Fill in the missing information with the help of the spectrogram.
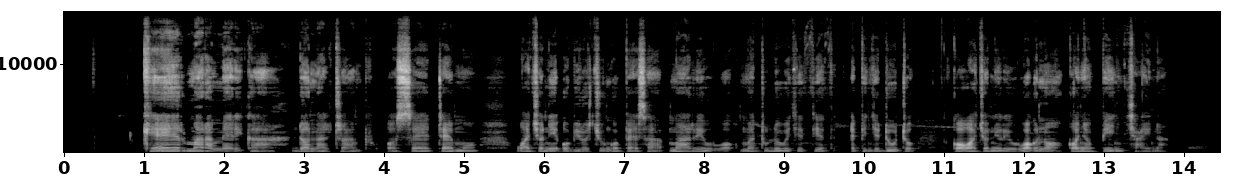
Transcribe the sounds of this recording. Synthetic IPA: kʰeɾmaɾamɛɾɪkadɔnaldtɾampɔ̰sɛtɛmɔwat͡ʃɔnɪʔobiɾot͡ʃṵŋɡopɛsa̰maɾɪwɾwɔkmatulowet͡ʃet̪jet̪epiɲd͡ʒeduto | kɔwat͡ʃɔnɪɾɪwɾwɔknɔkɔɲɔpɪɲt͡ʃaɪnʔa̰

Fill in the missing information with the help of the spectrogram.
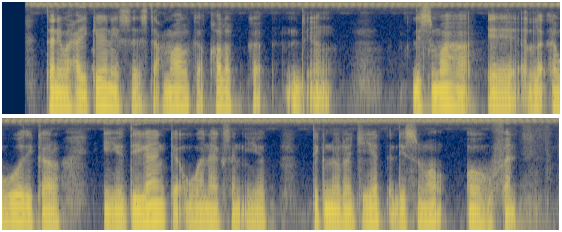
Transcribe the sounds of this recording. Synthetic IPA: t̪ʰɐnɪwɑħɑjkʰɛːnɛjsaɪst̪ʰɪ̰ʕmaːlkʰɐ̰qʰɑlɐb̚kʰɐ̰ | ɖɪsmɐɦɐɛːlɐ̰ʔɐwɔːðɪkʰɐɾɔ | ijɔd̪ɛːɣaːŋkʰɐ̰wɐnaːɡsɐnḭjɔ | t̪ʰɛknɔlɔt͡ʃɪjɐd̪ɖɪsmɔʔɔːhʊfɐn

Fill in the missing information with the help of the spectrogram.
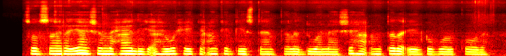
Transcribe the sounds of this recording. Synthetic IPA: sɔːsaːɾɐjaːʃɐmɐħaːlɪɣɐʔɐɦɛwɑħɑjɡɐʕɑŋkʰɐɡɛjst̪ʰaːŋkʰɐlɐd̪ʊwɐnaːʃɐɦɐʔʊnt̪ʰɐðɐ̰ʔɛːɡɔɣɔlkʰɔːðɐ

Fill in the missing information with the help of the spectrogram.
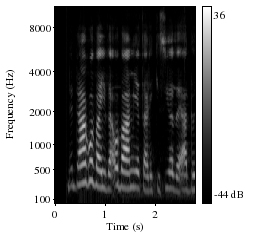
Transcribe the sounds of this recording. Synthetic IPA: nedaːɣoðaiðaʔoðamiɛtaɾekisjɔðɛado

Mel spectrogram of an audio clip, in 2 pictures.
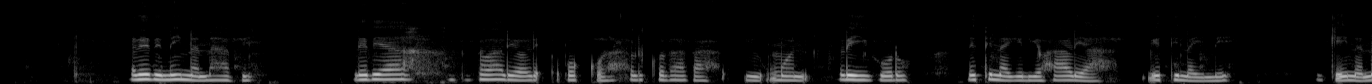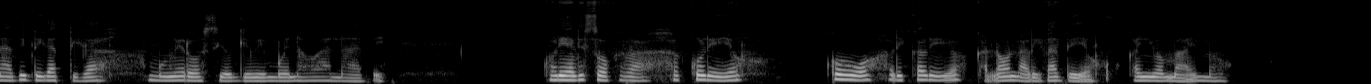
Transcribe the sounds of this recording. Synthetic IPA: ɾeɾeneinanaðe | leɾea | ðɔaɾeɔɣokoɾaɾekʰoɾaɣa | m | ɾeiɣoɾo | netinaɣeɾiɔhaɾea | ɣetinaine | keinanaðendeɣatiɣamomɛɾɔsiɔɡewemwɛnawanaðḛ | koɾeaɾesɔkaɣakoɾejɔ | kʰowɔɾekaɾejɔkanʔɔnaɾeɣaðejɔ̰kaɲwama̰ḛmaɔ

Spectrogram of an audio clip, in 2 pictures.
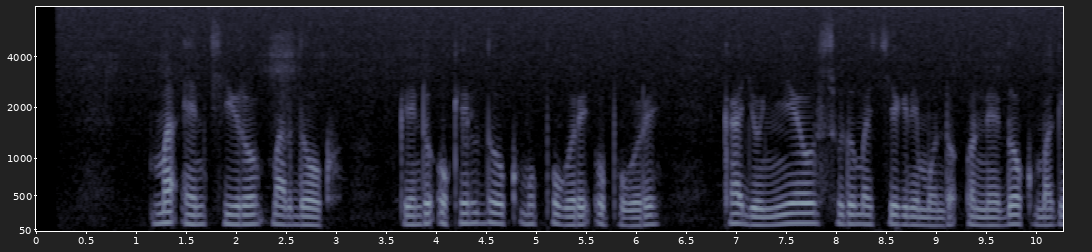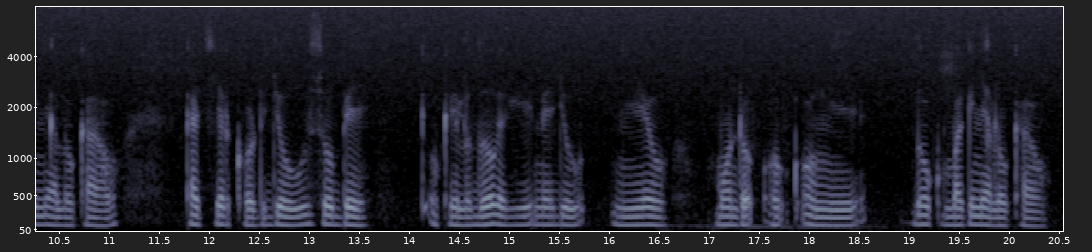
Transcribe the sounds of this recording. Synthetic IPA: maʔɛnt͡ʃiɾomard̪ɔkɔ̥ | kendoʔokeld̪okmopoɡoɾeʔopoɡoɾe | kad͡ʒɔɲjeosodomat͡ʃjeɡnɪmɔndɔɔnɛd̪ɔkmaɡɲalɔkaɦɔ | kat͡ʃɪɛlkʰɔdd͡ʒɔusobe | okelod̪ɔkaɡɪnɛd͡ʒo | ɲeo | mɔndɔoŋɪ | d̪ɔkmaɡɲalɔkaɔ

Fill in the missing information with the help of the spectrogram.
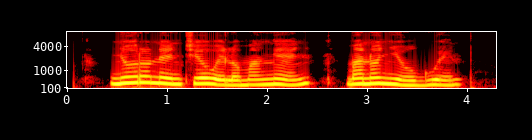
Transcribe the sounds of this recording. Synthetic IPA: ɲoɾonentjowelomaŋɛɲmanɔɲɪoɡwen

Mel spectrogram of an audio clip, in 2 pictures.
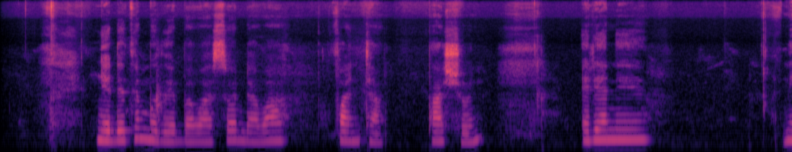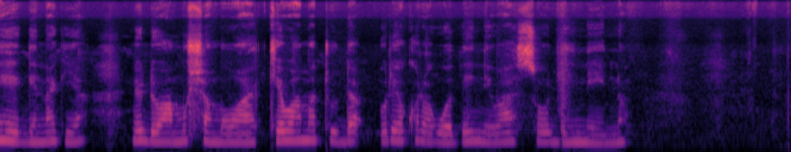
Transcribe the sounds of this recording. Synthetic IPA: ɲedetɛmoðɛbawasɔdawa | fanta | paʃɔn | eɾja | neeɡenaɣianodowamoʃamɔwakʰɛwamatudaoɾiakɔɾaɣwɔðinewasɔdainenɔ

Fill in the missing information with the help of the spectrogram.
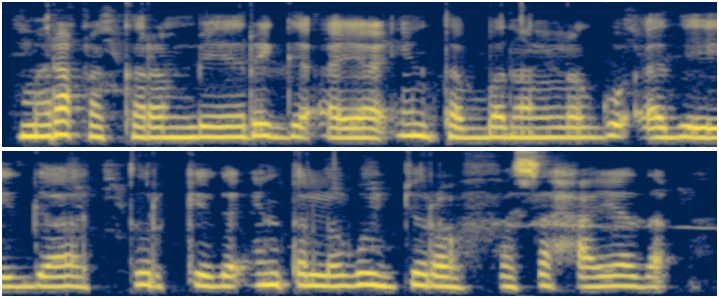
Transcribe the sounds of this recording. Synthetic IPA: mɐɾɑqɐkʰɐɾɐmbɛːɾɪɣɐʔɐjaːʔɪnt̪ʰɐbɐðɐnlɐɣʊʔɐðɛːɣat̪ʰʊrkʰɪɣɐʔɪnt̪ʰɐlɐɣʊt͡ʃɪɾɔfɐsɑħɑjɐðɐ

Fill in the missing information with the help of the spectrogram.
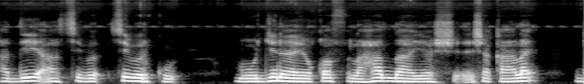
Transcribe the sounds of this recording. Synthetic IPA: hɐd̪iːasɪβɪrkʰʊ | muːt͡ʃɪnaːjɔqɔflɐɦɐd̪laːjɔʃɑqɑːlɛ | d̪

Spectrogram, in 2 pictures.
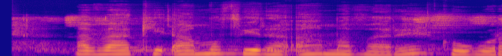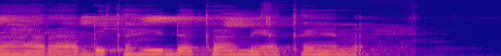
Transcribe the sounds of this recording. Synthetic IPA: aðakiʔamɔfiɾaʔamaðaɾɛkuɣuɾahaɾabikaɦiɗakamiakaɛna

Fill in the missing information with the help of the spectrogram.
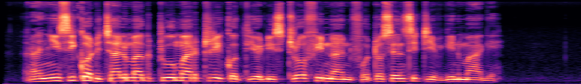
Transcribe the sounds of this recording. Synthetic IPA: raɲisikɔdt͡ʃalmaɡtuomartɾikot̪joɗistɾofinanfotosɛnsitivɡɪnmaɡɛ

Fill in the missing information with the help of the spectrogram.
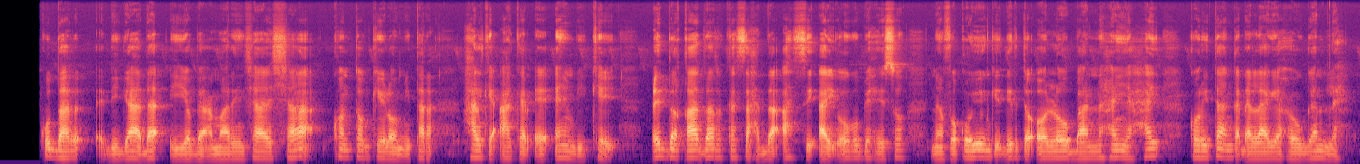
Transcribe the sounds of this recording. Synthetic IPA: kʰʊd̪ɐrɖɪɣaːd̪ɐijɔbɛːʕmɐɾɪnʃaʃakʰɔnt̪ʰɔŋkʰilɔmɪt̪ʰɐrhɐlkʰɐ̰ʔɐ̰kʰɐ̰rɛːʔɛnbikʰɛ̰j | ʕɪd̪ɐqɑːd̪ɐrkʰɐsɑħd̪ɐ̰ʔɐhsɪʔɐjʔʊ̰ɣʊbɪħɪsɔnɐfɐqɔːjɔjɪŋkʰɐɗɪrt̪ʰɐ̰ʔɔːlɔːbanɐhɐnjɐħɐjkʰɔɾɪt̪ʰaːŋkʰɐɖɐlaːɣɛħɔːɣɐnlɛh

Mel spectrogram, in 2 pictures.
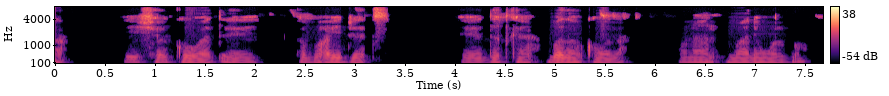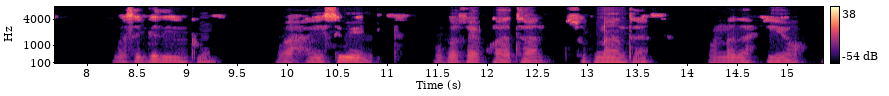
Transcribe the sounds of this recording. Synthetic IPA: ɐ | iːʃɐkʰɔwaːd̪ɛːj | kʰɐbɐɦɑjd̪ɾɛt̪s | ɛːd̪ɐd̪kʰɐbɐðɐŋkʰɔːðɐ | ʊnaːnmaːlɪnwɑlbɐ | mɐsɐɡɐðɪŋkʰʊ | wɑħɑjsɪwɛjn | ʊɣɐqɛjb̚qɑːt̪ʰaːnsʊɡnaːnt̪ʰɐ | ʊnːɐðɐijɔ

